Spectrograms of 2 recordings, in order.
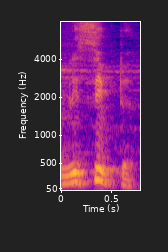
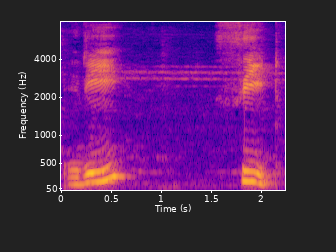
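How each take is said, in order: First: A p sound is heard before the final t. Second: No p sound is heard before the final t. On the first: The speaker calls it wrong. "लेकिन इसे रिसिप्ट नहीं पढ़ते हैं" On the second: The speaker calls it right. "ये सही है ... पी जो है साइलेंट है"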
